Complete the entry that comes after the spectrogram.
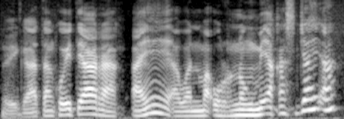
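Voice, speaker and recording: A meek working husband in an Ilocano radio comedy. He stammers and sounds dim and easily startled, his voice jumping up and down in very animated swings. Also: medium pitch, brisk. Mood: meek, resigned. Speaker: radio drama actor.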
